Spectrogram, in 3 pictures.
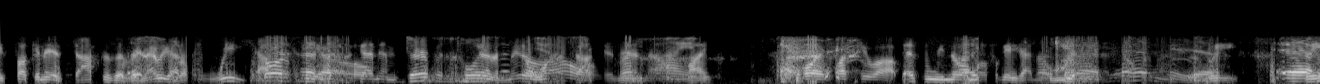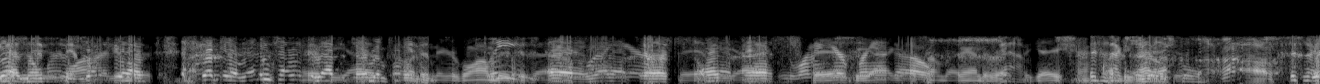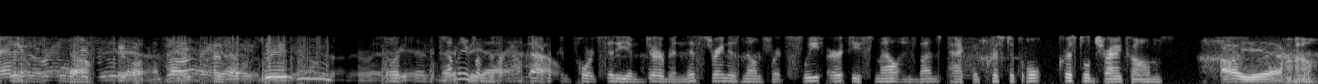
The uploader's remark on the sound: Conference Call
